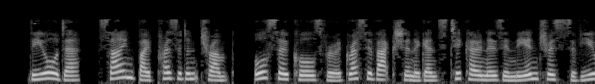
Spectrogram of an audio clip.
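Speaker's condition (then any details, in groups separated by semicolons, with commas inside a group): No condition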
